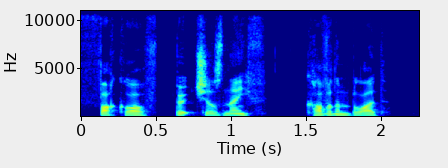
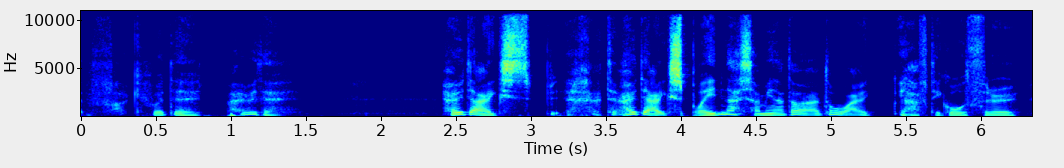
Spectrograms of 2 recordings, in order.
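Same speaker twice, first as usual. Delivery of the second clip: under the breath, much softer, flustered; a dad swearing under his breath in the car; panicked mutter; 2 semitones lower, 10 dB quieter than usual. Retold or imitated. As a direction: mutter it so the daughter can't hear.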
